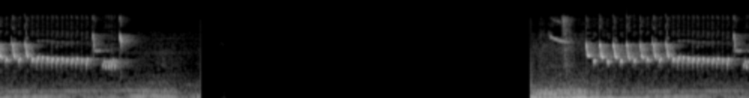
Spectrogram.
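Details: Common nightingale song, phrases selected for teaching canaries and their hybrids: bright high notes repeated in rapid pulses with a sharp whistled flourish, a silent gap, then a fast rattling series of high stacked notes, with low hum underneath.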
